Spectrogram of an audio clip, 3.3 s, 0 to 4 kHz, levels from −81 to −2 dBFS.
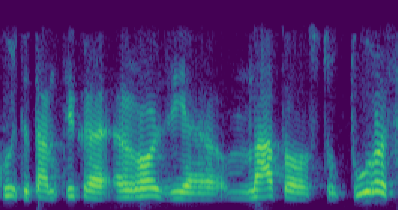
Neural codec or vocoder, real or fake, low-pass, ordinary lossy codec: none; real; 3.6 kHz; MP3, 32 kbps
